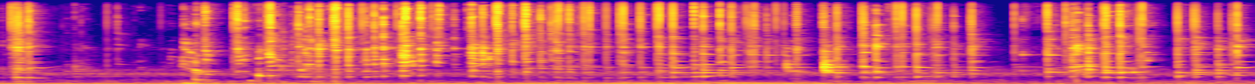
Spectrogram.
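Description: Long nails tap rapidly on a clear, square glass water bottle that is hollow, partly filled with water and tilted in the hand. The result is a dense run of bright, glassy clicks with very short ring and chime-like shimmer, over a steady low hum that stops near the end.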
